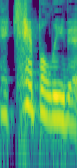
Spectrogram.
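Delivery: loud, furious stage whisper meant to carry. Retelling a woman whispering to the man with her: imitating a loud angry whisper. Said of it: "whispering angrily but loudly".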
